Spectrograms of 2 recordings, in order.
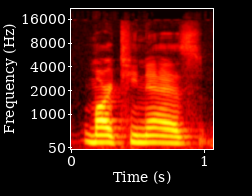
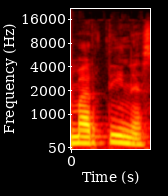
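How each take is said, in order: First: The name is said with an English pronunciation. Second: The name is said with a Spanish pronunciation. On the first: The name is changed to suit English speakers. The speaker calls it wrong. "it's easier for us to change" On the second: The name is said as it was given. The speaker calls it right. "or even trying to say it correctly"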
